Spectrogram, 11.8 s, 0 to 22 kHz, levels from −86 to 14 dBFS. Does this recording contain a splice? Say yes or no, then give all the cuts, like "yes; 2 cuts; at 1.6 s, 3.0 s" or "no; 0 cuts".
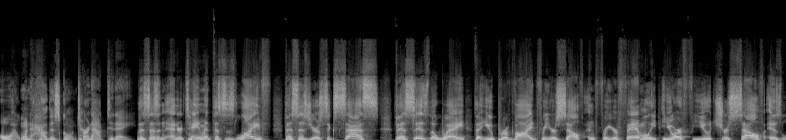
yes; 1 cut; at 2.1 s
